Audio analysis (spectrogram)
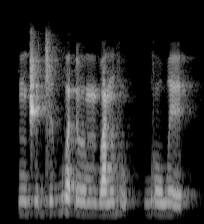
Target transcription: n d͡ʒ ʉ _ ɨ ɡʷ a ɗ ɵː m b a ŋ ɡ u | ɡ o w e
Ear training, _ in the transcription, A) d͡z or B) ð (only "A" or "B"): A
